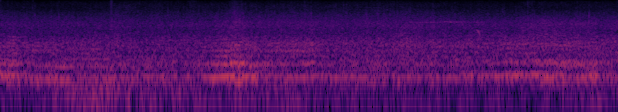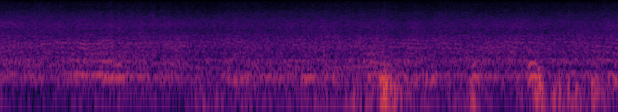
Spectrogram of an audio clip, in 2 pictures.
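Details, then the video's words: Low, continuous bee hum dominated by deep tones, with a few brief louder buzzes of single bees passing near the end. "natural bee sounds"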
